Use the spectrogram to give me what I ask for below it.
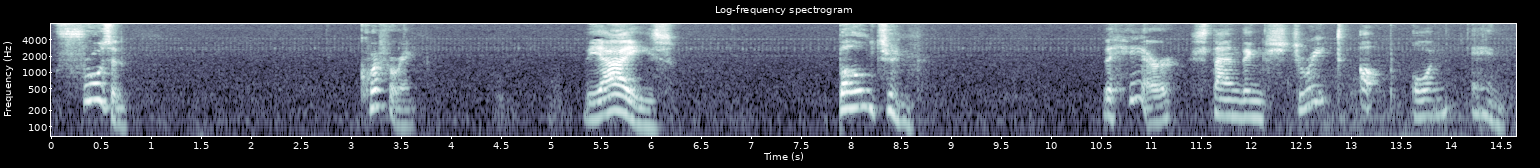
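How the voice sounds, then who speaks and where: Woman reading a kids story aloud, slow and lively, really bright tone. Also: sits low. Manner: expressive, dramatic reading. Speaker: audiobook narrator. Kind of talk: storybook narration.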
